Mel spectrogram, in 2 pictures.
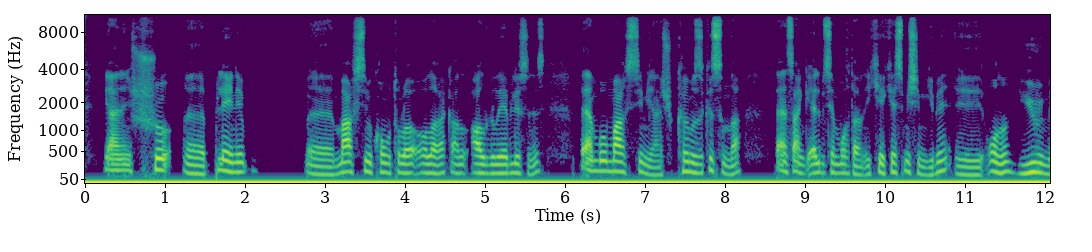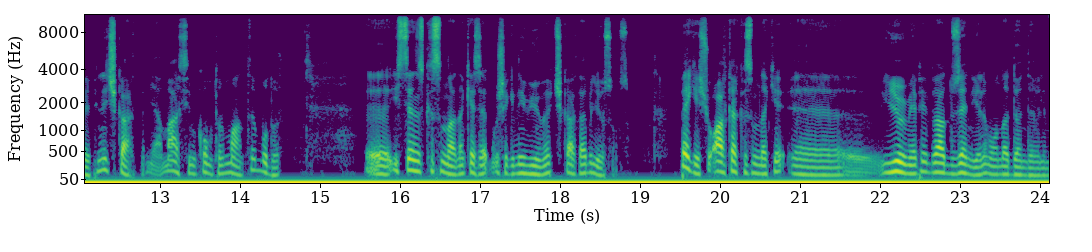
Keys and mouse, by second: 0.4 Tab, 0.6-1.6 right drag, 1.6 click, 2.8 Tab, 3.2 Tab, 4.0 z, 4.5 Tab, 4.8 z, 13.7 Tab, 14.3 x, 15.1 Tab, 19.6 click, 21.6-24.1 drag.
